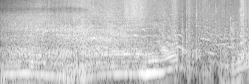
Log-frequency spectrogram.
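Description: Rally car engine running hard at high revs, its pitch swinging up and down around three and a half seconds in. Near the end come several sharp impacts as the car crashes off the road into the trees.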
